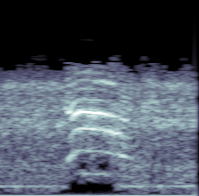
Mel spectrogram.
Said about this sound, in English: And there she is, Mr. Watson. From the atmosphere. Her jet brakes, melting fire. She's right over the field now. She's coming down. Down. Down.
